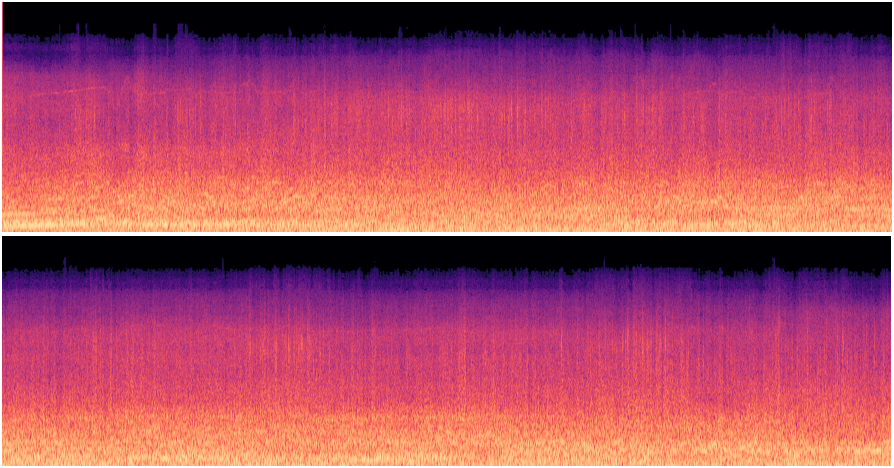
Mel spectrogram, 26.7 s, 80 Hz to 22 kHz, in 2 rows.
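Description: Sea-Doo RXT-X 300 jet ski running steadily at speed, its supercharged three-cylinder engine drone mixed with the rush of spray and wake. Heavy wind noise on the handlebar-mounted camera's microphone.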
